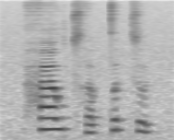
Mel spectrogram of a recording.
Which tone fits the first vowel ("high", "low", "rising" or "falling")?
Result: high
